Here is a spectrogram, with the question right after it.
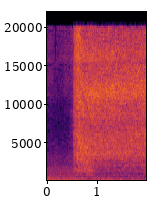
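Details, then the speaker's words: Quiet hum, then a sudden steady loud hiss as the built-in nebulizer of a 5 LPM digital oxygen concentrator starts running after its nebulization nut is released; oxygen output drops during nebulization. "See, nebulization has started. So when nebulization is starting, automatically the oxygen will become low."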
